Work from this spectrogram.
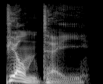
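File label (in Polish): "piątej", Polish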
